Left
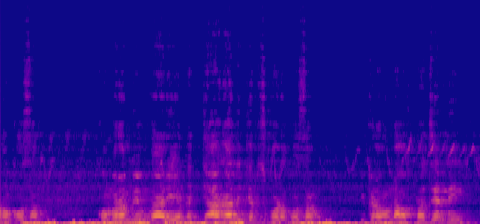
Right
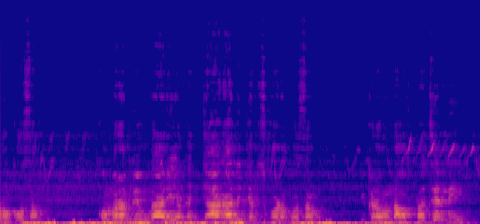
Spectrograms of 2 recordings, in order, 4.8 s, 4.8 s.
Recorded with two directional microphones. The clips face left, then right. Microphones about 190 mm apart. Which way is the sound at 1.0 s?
20° left (ahead or behind).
